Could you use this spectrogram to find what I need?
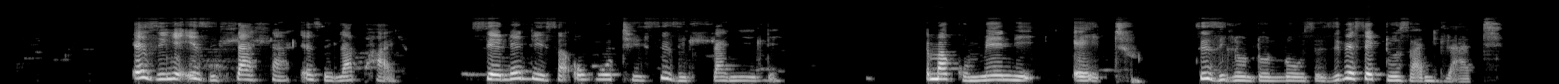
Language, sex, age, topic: North Ndebele, female, 36-49, health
